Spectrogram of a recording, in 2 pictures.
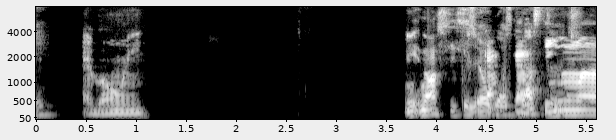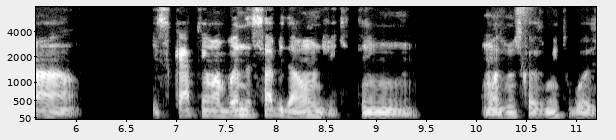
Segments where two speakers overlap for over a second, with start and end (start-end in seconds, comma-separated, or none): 4.2-5.5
